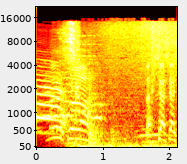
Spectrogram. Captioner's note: escape hatch opened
